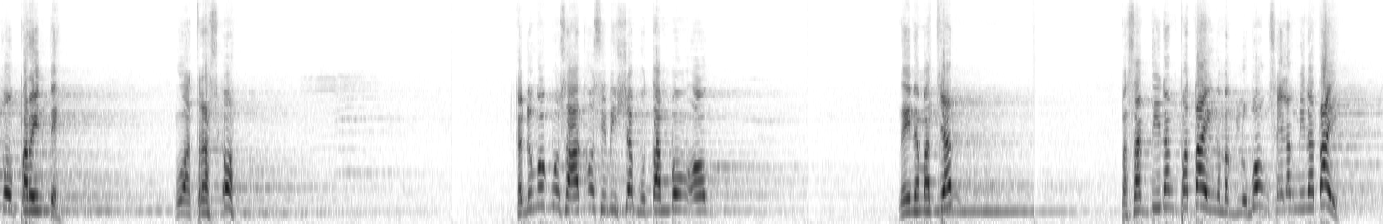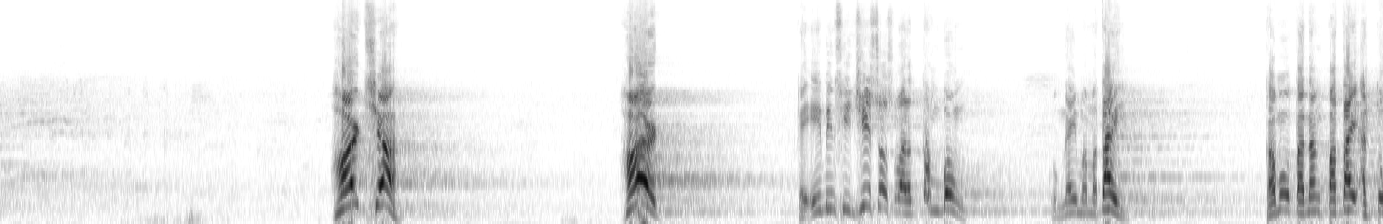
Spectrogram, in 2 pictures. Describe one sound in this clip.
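A middle-aged man preaches forcefully through a microphone in a large echoing hall, in bursts with pauses.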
